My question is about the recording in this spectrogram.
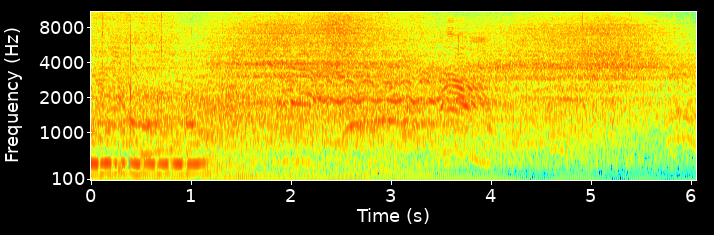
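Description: Church band's keyboard holding a chord in G for about the first second, under a congregation shouting and calling out; the crowd noise thins out after about four seconds.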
